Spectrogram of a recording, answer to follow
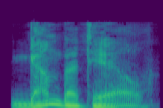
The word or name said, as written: gumbotil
